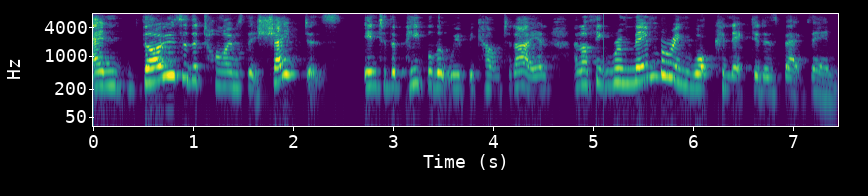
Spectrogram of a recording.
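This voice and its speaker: A woman speaks with an Australian accent at a moderate pace, her pitch fairly high. Her tone is dark and mellow, with very wide pitch swings. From Australia, Queensland (Redcliffe, near Brisbane). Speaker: co-host. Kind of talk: casual chat.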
